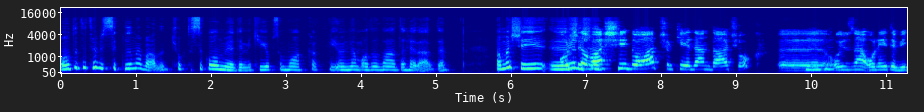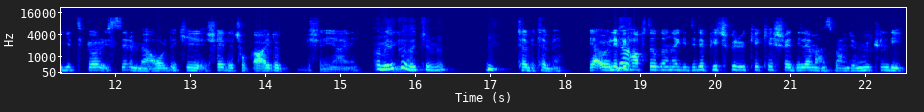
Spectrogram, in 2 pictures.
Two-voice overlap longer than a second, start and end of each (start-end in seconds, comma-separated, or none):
none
